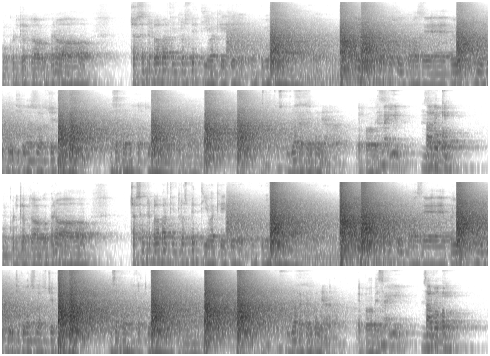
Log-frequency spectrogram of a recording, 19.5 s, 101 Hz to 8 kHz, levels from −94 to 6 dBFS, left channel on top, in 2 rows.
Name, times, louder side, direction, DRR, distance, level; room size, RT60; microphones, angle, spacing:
voice 1, 0.0-2.0 2.6-13.8 14.5-15.0 15.4-16.5 16.8-17.4 18.2-18.7, right 1 dB, 50° right, 4 dB, 2.4 m, -39 dB
sound 1, 4.5-4.9 5.4-6.5 6.8-8.4 9.1-10.2 10.8-12.3 12.7-15.6, right 8 dB, 70° right, 0.5 m, -25 dB
voice 2, 14.9-15.9 17.2-18.7, left 1 dB, 75° left, 3 dB, 2.6 m, -47 dB
18.5 x 10.0 x 6.4 m, 1.2 s
head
